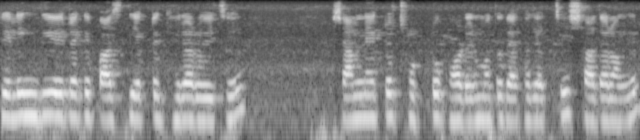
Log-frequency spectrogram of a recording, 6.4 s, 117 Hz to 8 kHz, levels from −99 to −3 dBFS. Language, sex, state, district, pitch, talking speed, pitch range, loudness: Bengali, female, West Bengal, Paschim Medinipur, 220 Hz, 160 wpm, 215-235 Hz, -15 LUFS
